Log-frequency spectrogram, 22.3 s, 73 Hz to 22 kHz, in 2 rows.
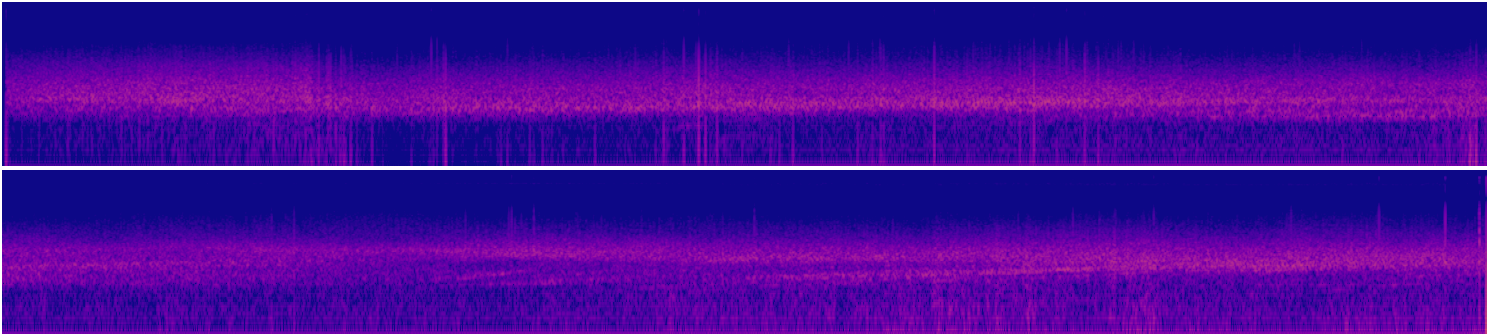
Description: I excitedly walked down to the docks and mounted SeaSong in the usual way, then left it there for about 8 hours.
